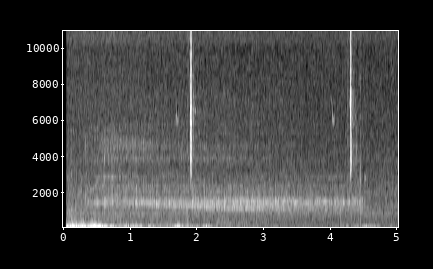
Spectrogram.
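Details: Mongolian marmot, or tarbagan, on the Khan Khukhii ridge in Mongolia on 31 July 2010. Two short, sharp high chirps about two and a half seconds apart, with a low rumble of wind or handling at the start.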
